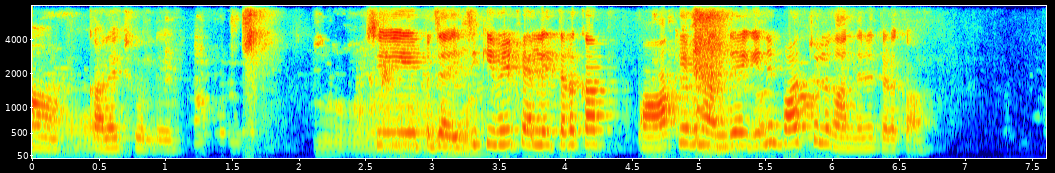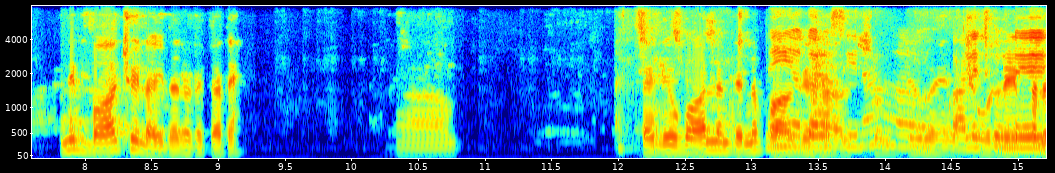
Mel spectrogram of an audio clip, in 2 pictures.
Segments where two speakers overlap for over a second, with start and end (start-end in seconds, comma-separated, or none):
12.2-13.9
